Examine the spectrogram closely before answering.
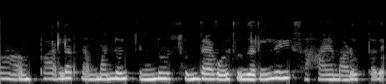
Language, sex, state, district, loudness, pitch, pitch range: Kannada, female, Karnataka, Raichur, -15 LUFS, 245 Hz, 230-265 Hz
